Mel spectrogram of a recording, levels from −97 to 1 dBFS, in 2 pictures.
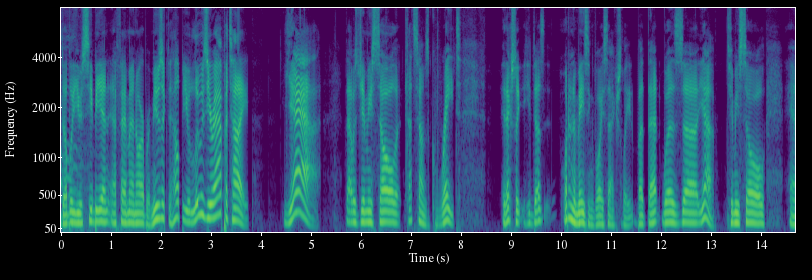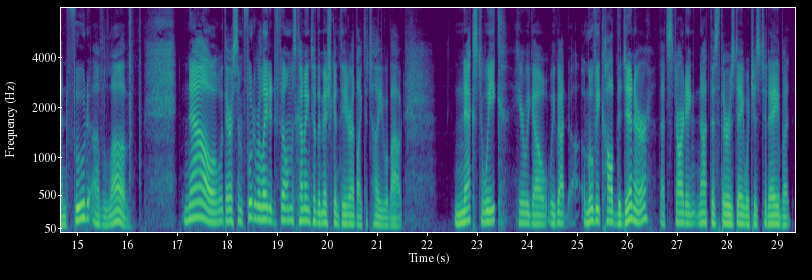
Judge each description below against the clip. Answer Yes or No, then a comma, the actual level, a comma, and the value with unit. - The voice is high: No, low, 135 Hz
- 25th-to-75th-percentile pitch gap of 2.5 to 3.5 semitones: No, average, 4.1 semitones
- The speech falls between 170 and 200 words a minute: No, average, 160 wpm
